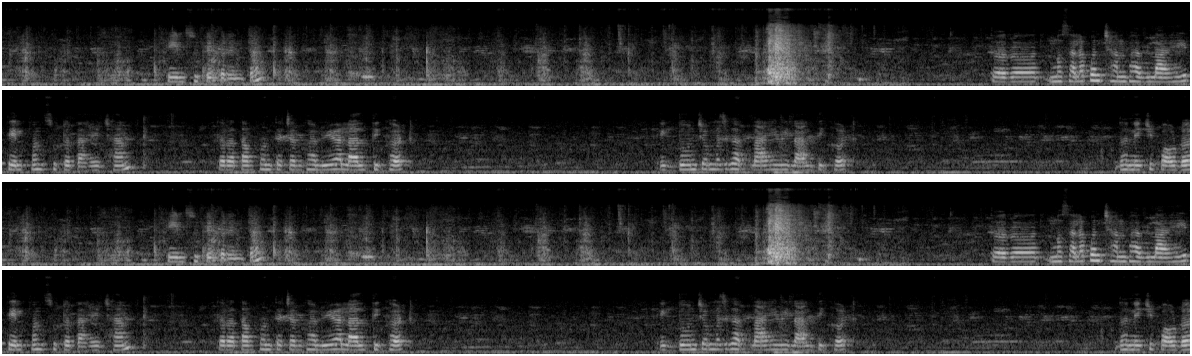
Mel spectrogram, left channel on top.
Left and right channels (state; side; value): identical; both; correlation 1.00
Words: तेल सुटेपर्यंत। तर मसाला पण छान भाजला आहे, तेल पण सुटत आहे छान। तर आता आपण त्याच्यात घालूया लाल तिखट। 1-2 चम्मच घातला आहे मी लाल तिखट। धनेची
